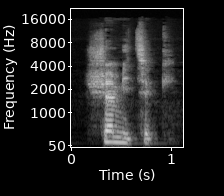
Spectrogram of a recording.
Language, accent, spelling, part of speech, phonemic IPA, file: French, Canada, chamitique, adjective, /ʃa.mi.tik/, LL-Q150 (fra)-chamitique.wav
- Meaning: Hamitic (relative to the Hamites)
